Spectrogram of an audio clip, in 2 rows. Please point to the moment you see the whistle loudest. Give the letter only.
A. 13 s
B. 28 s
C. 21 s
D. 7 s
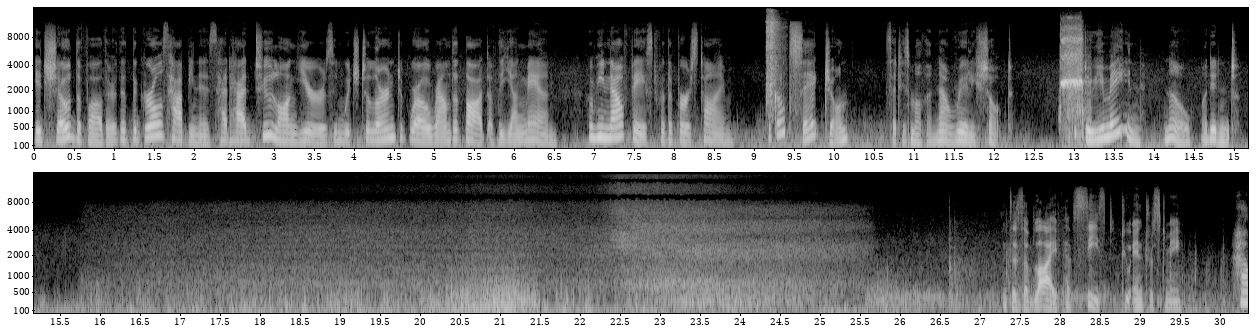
A.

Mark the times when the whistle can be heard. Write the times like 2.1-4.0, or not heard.
12.8-13.2, 26.6-27.5.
